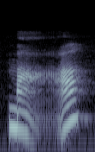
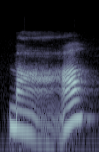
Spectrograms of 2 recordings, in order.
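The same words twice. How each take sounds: Both takes have the same delivery.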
